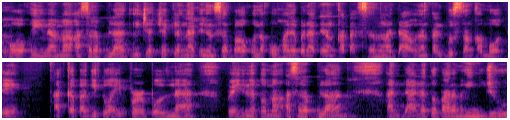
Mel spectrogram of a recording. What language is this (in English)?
Filipino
